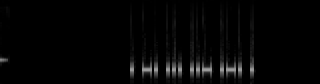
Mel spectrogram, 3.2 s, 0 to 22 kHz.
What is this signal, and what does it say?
Morse code, heard as a keyed tone, about 40 wpm, 700 Hz. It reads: ENSURE
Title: Six Letter Words - 40wpm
